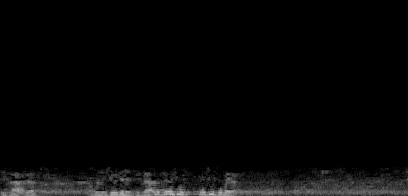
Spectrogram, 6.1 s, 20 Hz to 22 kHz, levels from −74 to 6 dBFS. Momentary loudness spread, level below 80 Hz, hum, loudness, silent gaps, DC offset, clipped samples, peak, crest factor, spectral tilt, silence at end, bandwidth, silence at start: 18 LU; -66 dBFS; none; -28 LUFS; none; under 0.1%; under 0.1%; -10 dBFS; 20 dB; -11.5 dB/octave; 0 s; 3.4 kHz; 0 s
